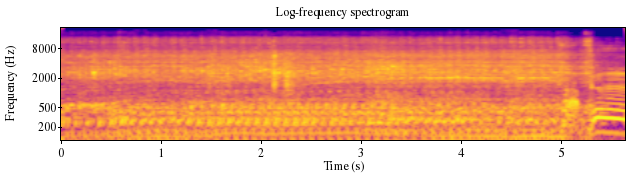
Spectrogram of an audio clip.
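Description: Motorcycle engine running steadily while parking at a gurudwara on 118th St in Queens, New York: a loud, continuous close-up throb that falls away near the end, followed by a brief rising whine.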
